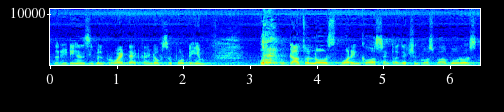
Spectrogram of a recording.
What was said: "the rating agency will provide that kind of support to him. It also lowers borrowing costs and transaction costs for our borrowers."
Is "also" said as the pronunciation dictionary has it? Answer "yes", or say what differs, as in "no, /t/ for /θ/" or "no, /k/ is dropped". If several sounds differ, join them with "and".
no, /l/ is dropped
